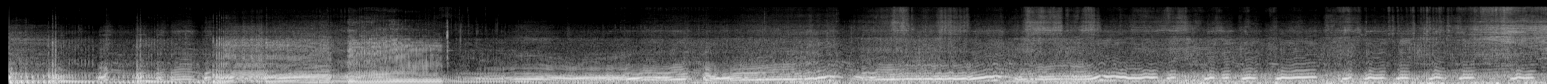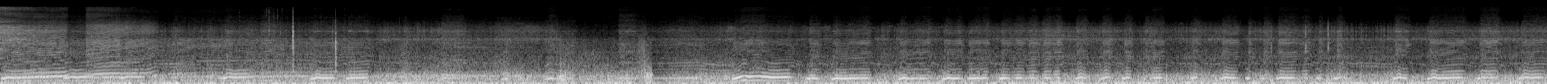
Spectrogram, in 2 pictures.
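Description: Honda CR85 two-stroke dirt bike engine, heard from on the bike, revving up and down over and over as it is throttled and shifted along a trail.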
